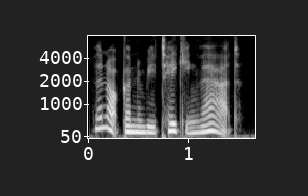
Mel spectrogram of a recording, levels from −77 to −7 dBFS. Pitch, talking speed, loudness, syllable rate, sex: 205 Hz, 250 wpm, -16 LUFS, 6.2 syllables/s, female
